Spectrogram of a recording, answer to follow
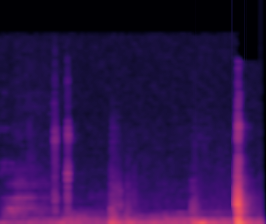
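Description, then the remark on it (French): A pen scratches across paper in a few short, irregular strokes with soft scraping bursts, the last one a bit louder, against a quiet background. “Avec un stylo qui marche, ça va beaucoup mieux.”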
